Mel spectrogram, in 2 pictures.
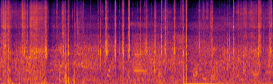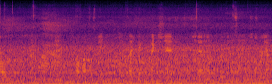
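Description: Handling noise on a camera microphone: a rapid run of clicks, knocks and rustles for the first few seconds, then a steady low rumble with faint voices in the background.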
